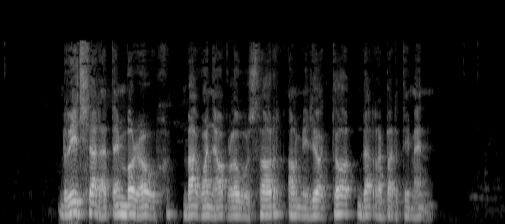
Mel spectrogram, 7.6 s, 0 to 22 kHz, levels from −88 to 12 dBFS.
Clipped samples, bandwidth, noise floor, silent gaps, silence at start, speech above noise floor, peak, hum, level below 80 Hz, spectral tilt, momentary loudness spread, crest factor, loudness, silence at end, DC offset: under 0.1%; 11.5 kHz; -82 dBFS; none; 0.9 s; 59 dB; -6 dBFS; none; -56 dBFS; -6 dB/octave; 14 LU; 20 dB; -24 LUFS; 1.15 s; under 0.1%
